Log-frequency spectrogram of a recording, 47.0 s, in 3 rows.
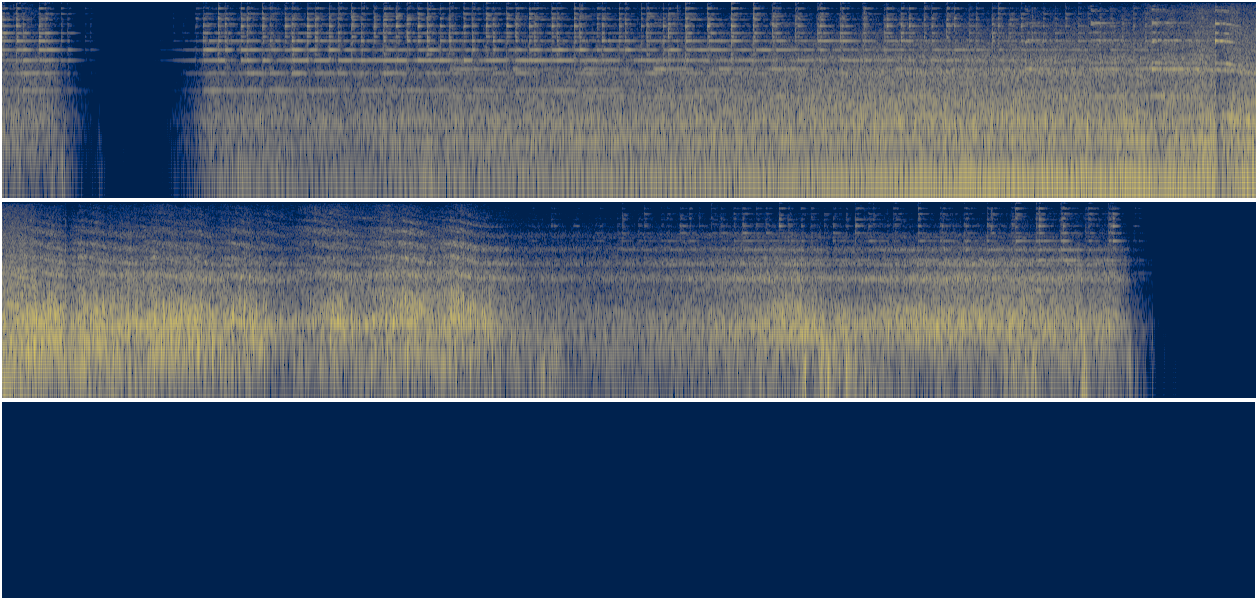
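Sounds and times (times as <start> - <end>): crossing bells ringing: 0.0 - 1.2, 1.8 - 30.2
diesel locomotive running: 2.4 - 29.9
passenger coaches rumbling by: 2.6 - 29.9.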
